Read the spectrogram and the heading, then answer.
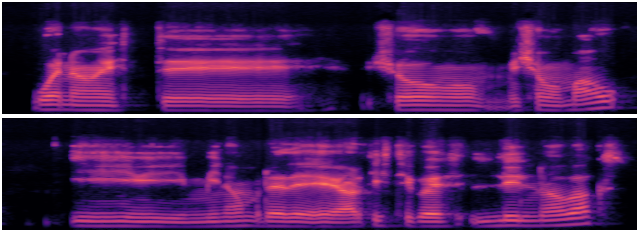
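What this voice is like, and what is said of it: Foreign Spanish accent, non-Mexican. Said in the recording (Spanish): “el acento de nuestro amigo es de otro país”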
